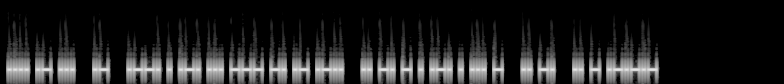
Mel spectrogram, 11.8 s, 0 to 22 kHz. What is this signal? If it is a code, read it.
Morse code, heard as a keyed tone, about 28 wpm, 700 Hz. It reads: HAS A PERSONAL INTEREST IN IT.
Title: Sentences from Top 1000 Words - Review Part 4 - 28wpm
